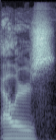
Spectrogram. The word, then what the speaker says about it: Alers: Alers, yeah, there we Alers.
